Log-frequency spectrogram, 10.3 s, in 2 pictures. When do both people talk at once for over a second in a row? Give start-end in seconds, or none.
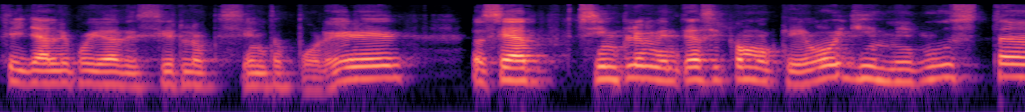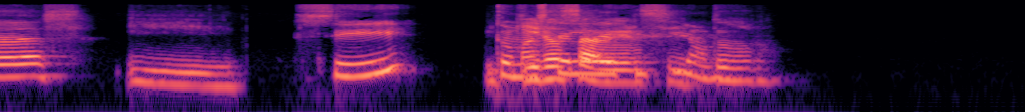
7.5-8.8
